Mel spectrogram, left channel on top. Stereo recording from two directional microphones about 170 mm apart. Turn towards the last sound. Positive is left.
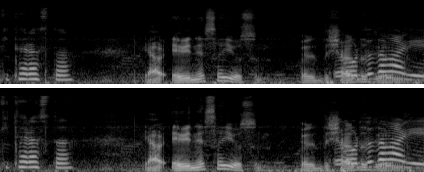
turn(degrees=20)  # may be behind; listen again after turning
